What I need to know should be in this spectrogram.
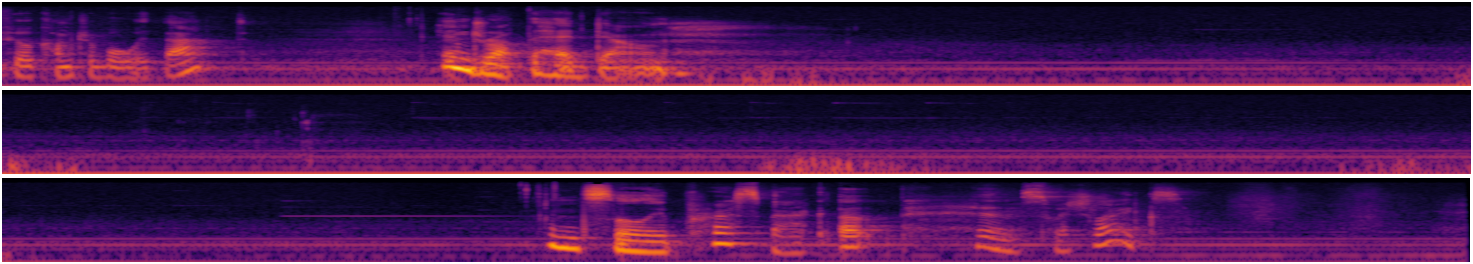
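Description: A young woman speaks calmly and softly, close to a microphone.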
